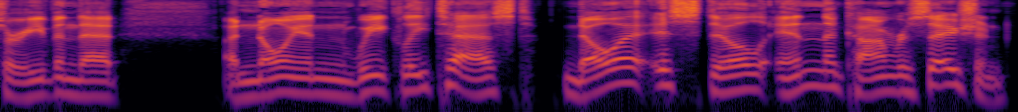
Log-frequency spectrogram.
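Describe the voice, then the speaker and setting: American man, animated wry podcast monologue. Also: mid-range voice, dry recording, clean studio sound. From United States. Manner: wry, emphatic, opinionated. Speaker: podcast host, broadcast engineer. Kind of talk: opinion podcast monologue, conversational.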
